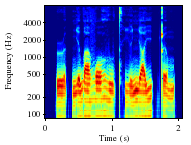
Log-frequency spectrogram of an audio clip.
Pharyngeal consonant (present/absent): absent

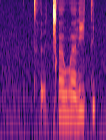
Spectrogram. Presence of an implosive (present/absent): absent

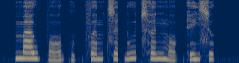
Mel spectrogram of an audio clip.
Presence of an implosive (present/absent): absent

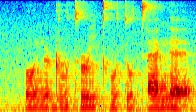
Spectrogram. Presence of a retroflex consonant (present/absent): present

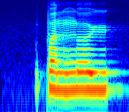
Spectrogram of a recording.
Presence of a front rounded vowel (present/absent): absent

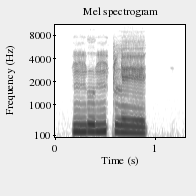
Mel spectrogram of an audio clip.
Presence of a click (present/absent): absent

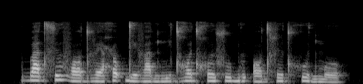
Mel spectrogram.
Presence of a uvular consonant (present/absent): present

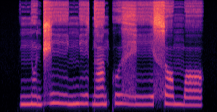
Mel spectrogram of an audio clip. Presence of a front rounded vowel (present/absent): absent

